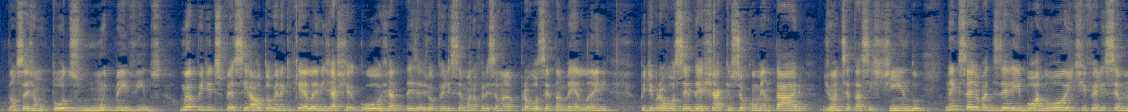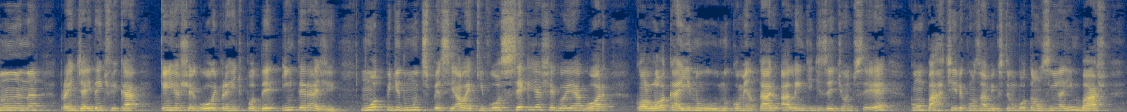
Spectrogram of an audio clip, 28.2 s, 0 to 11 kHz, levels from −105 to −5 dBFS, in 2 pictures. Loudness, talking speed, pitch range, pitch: -22 LUFS, 205 wpm, 180-210 Hz, 195 Hz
